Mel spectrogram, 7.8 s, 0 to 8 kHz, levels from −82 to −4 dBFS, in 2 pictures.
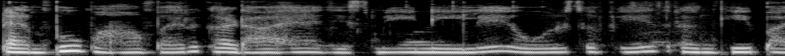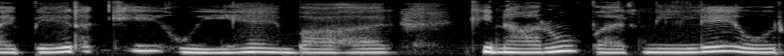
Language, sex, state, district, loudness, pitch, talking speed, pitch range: Hindi, female, Chhattisgarh, Sukma, -21 LUFS, 205 Hz, 155 wpm, 195-225 Hz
